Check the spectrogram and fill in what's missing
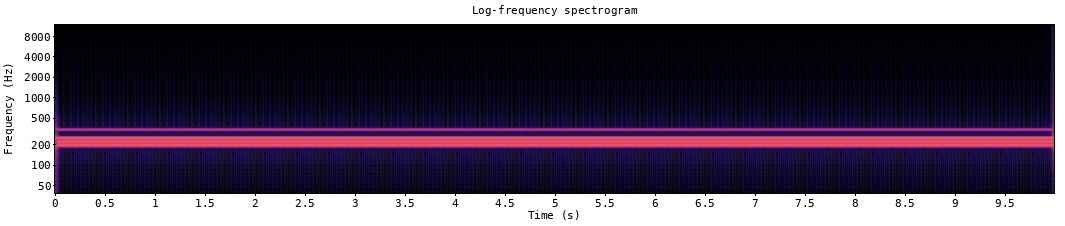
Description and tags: base+0o--4-chord--03--CDEA--100-100-100-30
test signal chord pythagorean ratio
chord, pythagorean, ratio, signal, test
